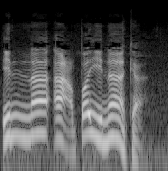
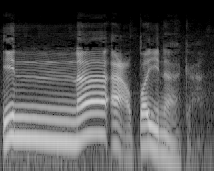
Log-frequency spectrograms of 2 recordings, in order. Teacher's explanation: nun tasdid seharusnya digunakan dengan gunnah yang lama, namun digunakan kurang lama.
